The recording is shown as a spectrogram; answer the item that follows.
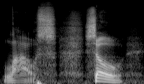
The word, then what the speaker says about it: Laos: and the country name I will stick with the pronunciation of this country as La so just to recap it will be the country of LA and let's say we're talking about uh Lao food I will be using the word Lao and not La ocean okay I hope that cleared everything up and I hope that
